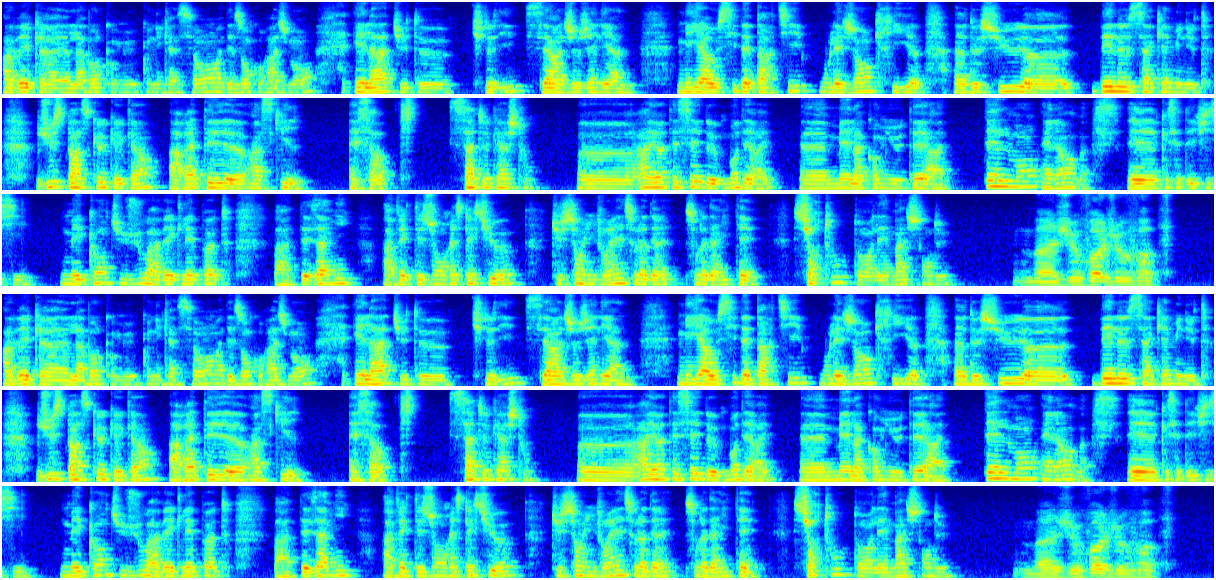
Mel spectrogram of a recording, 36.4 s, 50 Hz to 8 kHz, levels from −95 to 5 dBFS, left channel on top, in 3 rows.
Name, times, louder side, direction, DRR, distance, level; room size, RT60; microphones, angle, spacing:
voice 1, 0.0-4.5 4.7-15.1 15.6-16.2 16.6-17.4 17.9-19.8 20.1-21.5 21.9-24.5 24.8-27.7 28.1-31.7 32.2-33.7, equal, 10° right, 0.5 m, -28 dB
voice 2, 34.3-35.9, left 2 dB, 85° left, 0.9 m, -31 dB
3.4 x 2.6 x 2.4 m
head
